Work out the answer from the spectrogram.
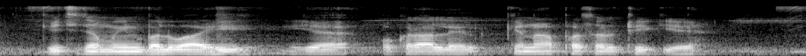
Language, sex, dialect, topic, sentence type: Maithili, male, Bajjika, agriculture, question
